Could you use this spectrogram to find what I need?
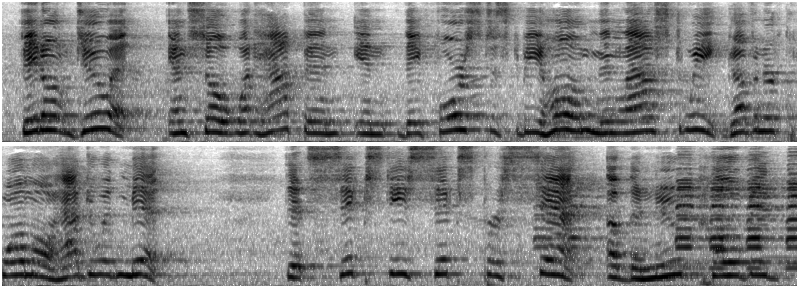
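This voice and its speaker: A woman with a high pitch speaks at a fairly slow pace, with audible room echo and noticeable background noise. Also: ordinary pitch variation. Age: 60s. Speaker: political candidate. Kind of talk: rally speech. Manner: animated.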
